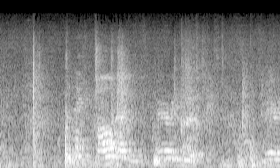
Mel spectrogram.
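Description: An older man speaks into a microphone in an echoing hall.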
